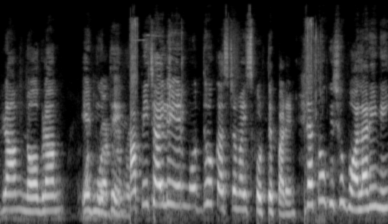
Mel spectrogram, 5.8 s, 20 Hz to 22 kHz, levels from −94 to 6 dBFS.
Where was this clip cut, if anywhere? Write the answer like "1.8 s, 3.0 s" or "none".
1.9 s, 4.6 s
